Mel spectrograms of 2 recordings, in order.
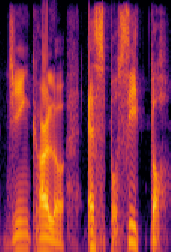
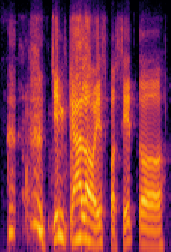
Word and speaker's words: Giancarlo Esposito: Wow, you mispronounced his name horrible. His name is Giancarlo Esposito. Giancarlo Esposito.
